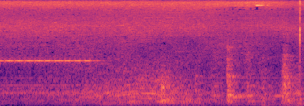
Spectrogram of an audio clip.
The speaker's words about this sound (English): Ah, the doors are closing. No, they're not. It's another train. Ah, buzz on now.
